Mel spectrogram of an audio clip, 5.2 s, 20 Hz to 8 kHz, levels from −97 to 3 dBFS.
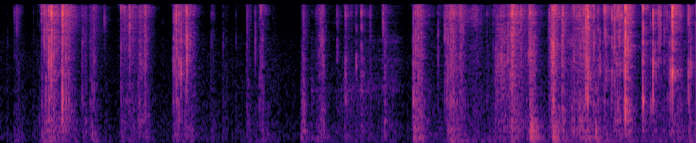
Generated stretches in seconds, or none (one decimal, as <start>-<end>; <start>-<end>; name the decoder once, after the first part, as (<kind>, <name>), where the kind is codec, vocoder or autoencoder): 0.5-1.2 (autoencoder, DAC-VAE)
